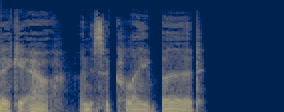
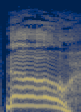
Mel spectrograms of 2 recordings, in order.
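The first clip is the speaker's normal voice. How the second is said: high, drawn-out cry of protest; desperate shout; 7 dB louder than usual. A narrator's reading. Wife sees the gun about to fire, desperate shout. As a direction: shout it out to stop the shot. Essie cries out before the shot.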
